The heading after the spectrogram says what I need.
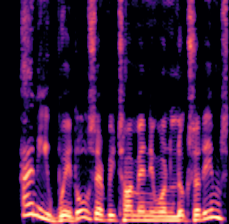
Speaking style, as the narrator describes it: snapped Gaspard

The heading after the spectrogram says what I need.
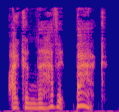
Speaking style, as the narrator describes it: Harry said weakly

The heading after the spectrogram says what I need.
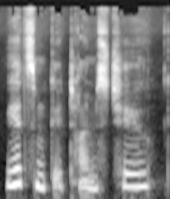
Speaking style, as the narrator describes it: Carrie mumbled, trying to be fair

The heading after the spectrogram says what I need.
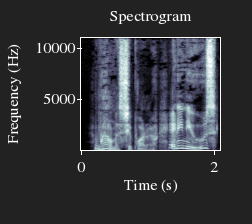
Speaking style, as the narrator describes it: he demanded eagerly

